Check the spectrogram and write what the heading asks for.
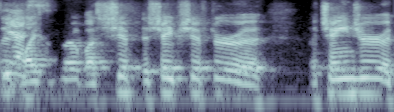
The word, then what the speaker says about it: lycanthrope: Is that how you pronounce it? Yes. Lycanthrope, a shapeshifter, a changer, a changeling, whatever, Right, a shapeshifter.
